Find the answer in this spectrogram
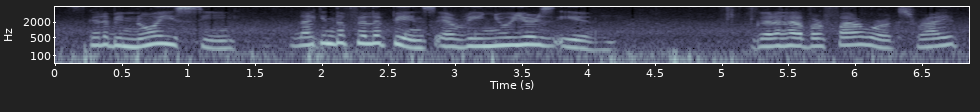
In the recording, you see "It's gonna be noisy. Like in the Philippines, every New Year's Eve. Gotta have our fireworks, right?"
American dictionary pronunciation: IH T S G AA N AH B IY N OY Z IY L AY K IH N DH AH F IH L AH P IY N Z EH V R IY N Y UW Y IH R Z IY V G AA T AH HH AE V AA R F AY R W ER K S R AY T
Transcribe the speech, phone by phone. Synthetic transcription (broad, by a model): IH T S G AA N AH B IY N OY S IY L AY K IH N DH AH F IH L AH P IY N S EH V R IY N Y UW Y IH R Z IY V G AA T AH HH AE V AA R F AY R W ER K S R AY T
